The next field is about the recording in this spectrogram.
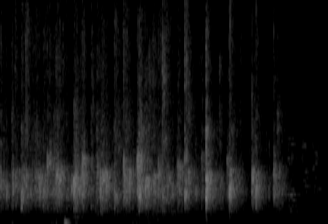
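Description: An audience claps steadily for about four seconds for the Elevate Skit Team, a dense patter of many hands with crowd murmur underneath. The applause stays fairly even, then thins and fades toward the end.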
